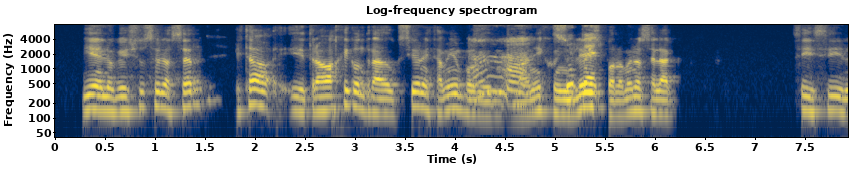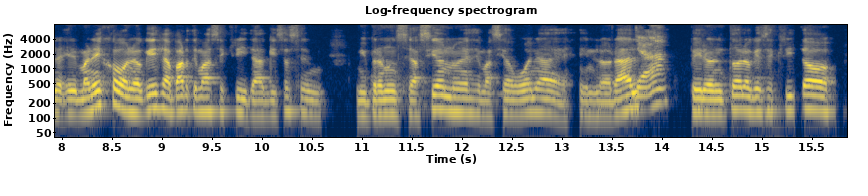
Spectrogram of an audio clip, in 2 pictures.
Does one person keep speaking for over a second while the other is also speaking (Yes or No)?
Yes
